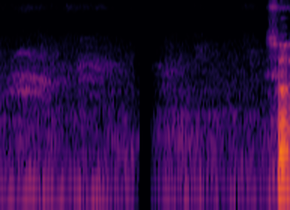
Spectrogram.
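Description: A bird calling faintly in the background, a few short calls, over a low room hum; the sound cuts out completely for a moment a little past the middle.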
